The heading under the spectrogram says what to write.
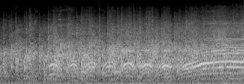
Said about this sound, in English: Give me a hand clap. Give me a hand clap.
